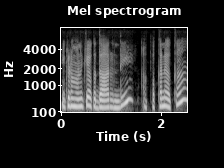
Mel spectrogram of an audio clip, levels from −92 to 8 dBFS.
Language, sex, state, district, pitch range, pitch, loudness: Telugu, female, Andhra Pradesh, Annamaya, 205-295 Hz, 230 Hz, -16 LUFS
